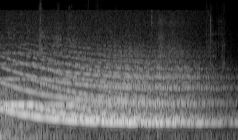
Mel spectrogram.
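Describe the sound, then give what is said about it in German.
A loud alarm siren wails alone, its tone sliding steadily downward from a high pitch over three seconds, rich with harmonics and no voices over it. “Achtung, Achtung! Zerfickungsalarm.”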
